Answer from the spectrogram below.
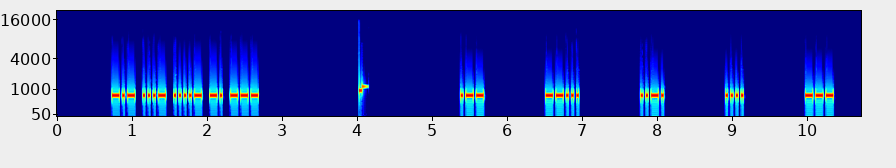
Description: Morse code, heard as a keyed tone, about 34 wpm, spaced as for 15 wpm, 700 Hz. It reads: KV4NO W7FHO
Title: USA Call Signs - 5 Characters - 8x Character Spacing - 35wpm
